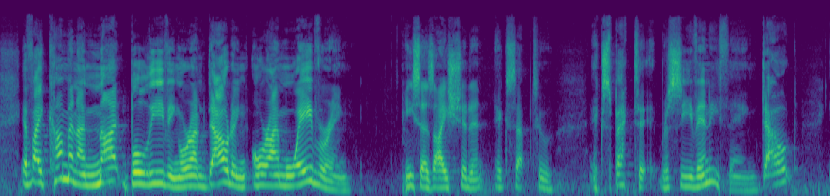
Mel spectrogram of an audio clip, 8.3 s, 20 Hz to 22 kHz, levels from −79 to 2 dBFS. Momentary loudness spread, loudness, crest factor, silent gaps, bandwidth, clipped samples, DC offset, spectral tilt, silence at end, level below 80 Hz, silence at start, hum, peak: 14 LU; -17 LUFS; 18 dB; none; 17 kHz; under 0.1%; under 0.1%; -3.5 dB/octave; 0.4 s; -56 dBFS; 0 s; none; 0 dBFS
